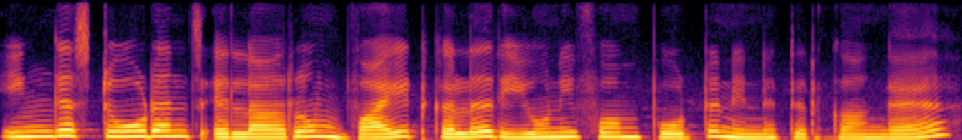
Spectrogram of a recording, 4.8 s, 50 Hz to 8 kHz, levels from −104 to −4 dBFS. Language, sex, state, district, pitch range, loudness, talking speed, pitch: Tamil, female, Tamil Nadu, Nilgiris, 225-285 Hz, -13 LUFS, 100 wpm, 255 Hz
